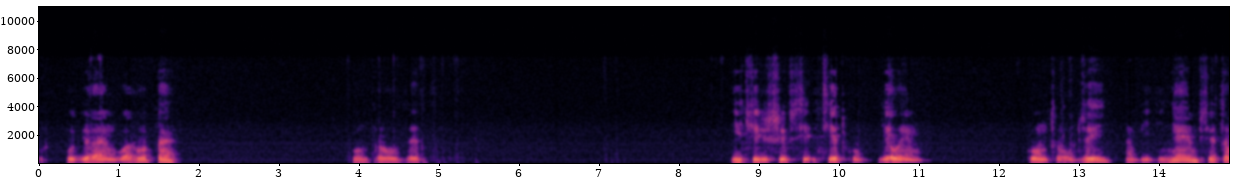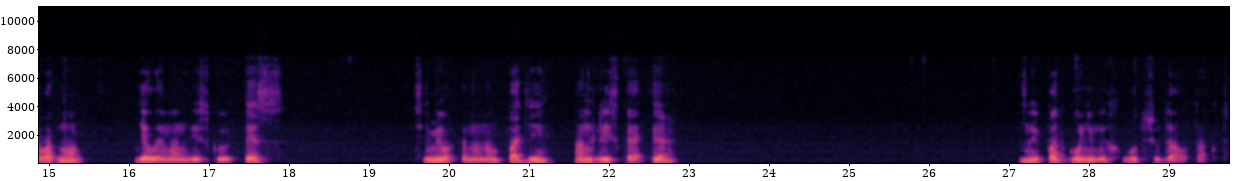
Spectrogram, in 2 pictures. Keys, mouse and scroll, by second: 0.6 click, 2.0-2.4 scroll up 2, 4.2 ctrl+z, 5.0 ctrl+z, 7.1 Tab, 8.4 shift+click, 12.9 ctrl+j, 14.4-14.8 scroll down 2, 14.8 middle click, 16.2 s, 19.8 KP_7, 22.2 r, 26.8 click.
